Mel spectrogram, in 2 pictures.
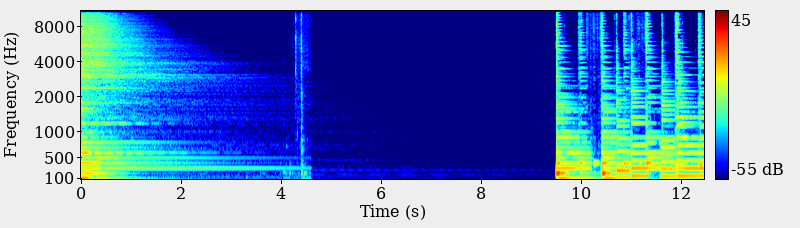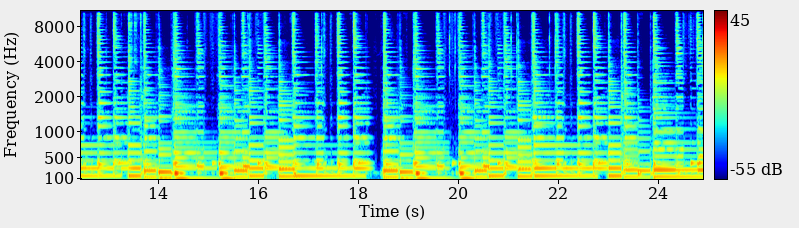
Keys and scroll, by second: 23.0 super+t.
